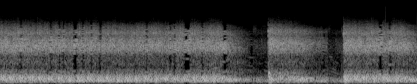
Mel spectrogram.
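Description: Automatic gunfire sound effect: one long burst of about two seconds, then two shorter bursts.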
